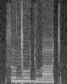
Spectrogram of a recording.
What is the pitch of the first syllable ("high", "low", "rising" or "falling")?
high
